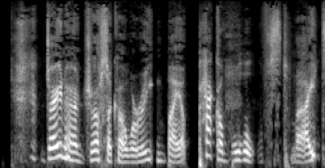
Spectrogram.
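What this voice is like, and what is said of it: Imitates another person's voice. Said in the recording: “A damn good impersonation.”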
